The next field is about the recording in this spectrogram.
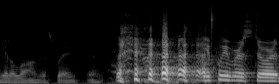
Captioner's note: laughter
